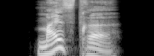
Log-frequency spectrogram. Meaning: inflection of meistern: 1. first-person singular present 2. first/third-person singular subjunctive I 3. singular imperative
- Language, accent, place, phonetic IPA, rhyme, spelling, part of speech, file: German, Germany, Berlin, [ˈmaɪ̯stʁə], -aɪ̯stʁə, meistre, verb, De-meistre.ogg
